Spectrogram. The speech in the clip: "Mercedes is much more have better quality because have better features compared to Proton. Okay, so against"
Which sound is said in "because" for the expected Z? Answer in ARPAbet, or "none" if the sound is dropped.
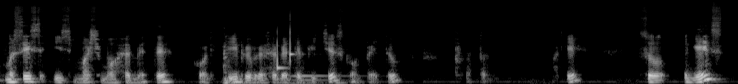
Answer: none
